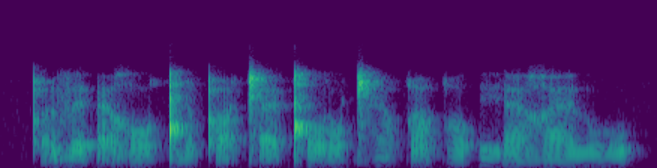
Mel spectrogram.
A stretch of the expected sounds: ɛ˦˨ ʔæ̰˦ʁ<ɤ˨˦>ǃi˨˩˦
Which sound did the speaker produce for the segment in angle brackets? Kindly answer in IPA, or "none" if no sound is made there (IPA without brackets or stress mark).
ɔ˨˦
